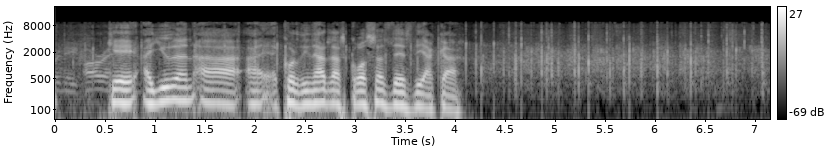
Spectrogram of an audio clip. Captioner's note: applause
